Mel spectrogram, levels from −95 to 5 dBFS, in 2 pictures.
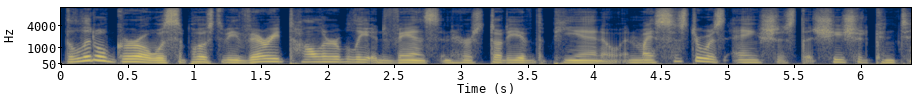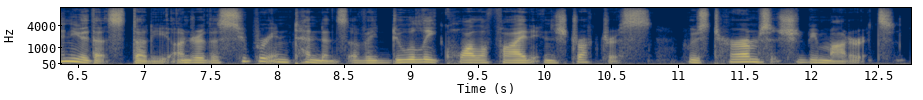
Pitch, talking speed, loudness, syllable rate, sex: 140 Hz, 190 wpm, -22 LUFS, 5.8 syllables/s, male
